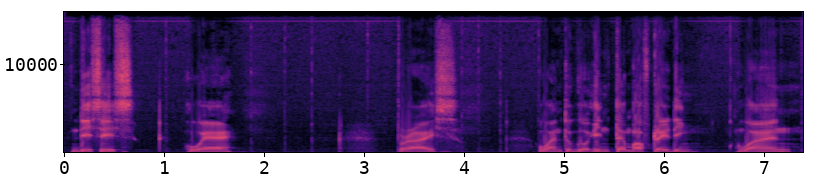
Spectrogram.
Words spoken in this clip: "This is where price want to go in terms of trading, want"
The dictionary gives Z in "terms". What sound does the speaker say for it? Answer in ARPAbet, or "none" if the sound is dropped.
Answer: none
